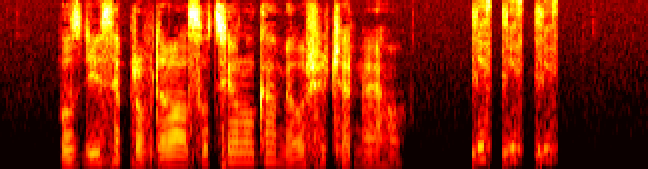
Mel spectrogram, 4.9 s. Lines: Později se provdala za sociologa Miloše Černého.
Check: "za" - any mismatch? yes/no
yes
